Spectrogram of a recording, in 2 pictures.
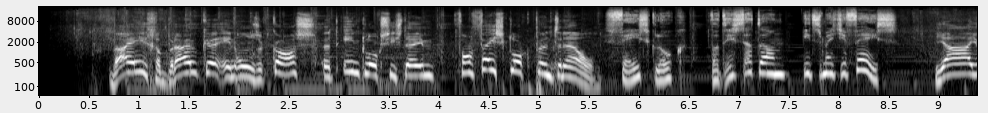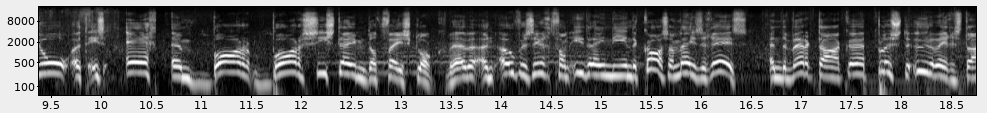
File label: Commercial Radio; Faceclock; NL; Paprika Tasty; Radio1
